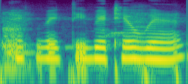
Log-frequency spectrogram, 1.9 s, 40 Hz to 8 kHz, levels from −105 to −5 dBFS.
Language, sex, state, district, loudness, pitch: Hindi, female, Jharkhand, Deoghar, -12 LUFS, 190 Hz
